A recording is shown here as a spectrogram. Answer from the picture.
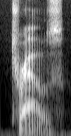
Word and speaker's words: Trouz: And it's pronounced Traus, like a trouser. And Traus is this exaggerated hyper-stylized reflection of Trevor himself.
